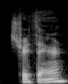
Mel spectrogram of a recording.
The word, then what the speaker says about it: Strathairn: say his last name I've never fit there straight theron yeah I was come David Strathairn it's pronounced David my prisoner that scene with the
